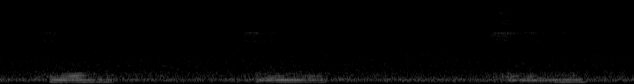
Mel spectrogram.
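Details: Penny, a 5-month-old Boxer dog, asleep after a trip to the dog park: soft buzzing snores at about 28 a minute over steady room hiss; snoring during sleep.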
